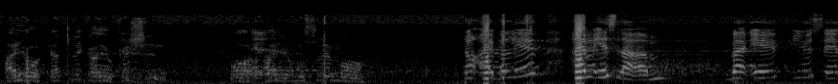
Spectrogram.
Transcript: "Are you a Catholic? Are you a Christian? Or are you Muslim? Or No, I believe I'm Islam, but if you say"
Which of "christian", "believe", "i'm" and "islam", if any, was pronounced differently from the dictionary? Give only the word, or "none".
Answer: christian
